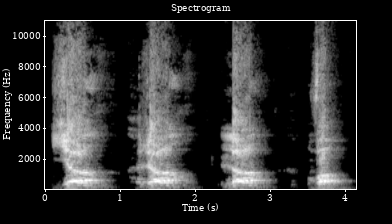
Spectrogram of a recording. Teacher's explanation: यर लव जो होते हैं वो अल्प प्राण होते हैं।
